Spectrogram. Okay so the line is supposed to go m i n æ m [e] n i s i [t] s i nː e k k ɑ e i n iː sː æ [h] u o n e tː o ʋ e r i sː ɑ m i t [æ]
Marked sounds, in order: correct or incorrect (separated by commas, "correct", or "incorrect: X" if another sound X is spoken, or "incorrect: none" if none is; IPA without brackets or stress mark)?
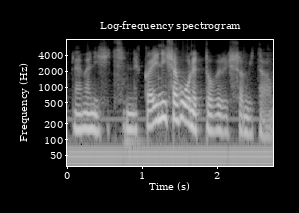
incorrect: æ, correct, correct, incorrect: æː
